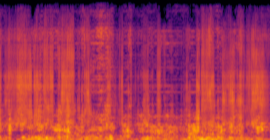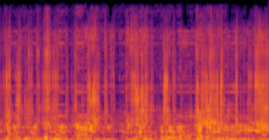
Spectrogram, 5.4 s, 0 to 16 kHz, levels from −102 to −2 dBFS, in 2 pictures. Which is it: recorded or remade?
remade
